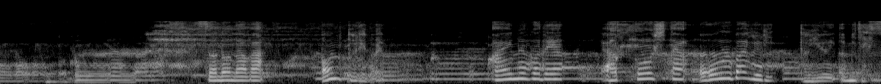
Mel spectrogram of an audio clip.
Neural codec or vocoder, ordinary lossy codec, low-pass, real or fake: codec, 16 kHz, 4 kbps, FunCodec, trained on LibriTTS, 50 frames a second; none; none; fake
